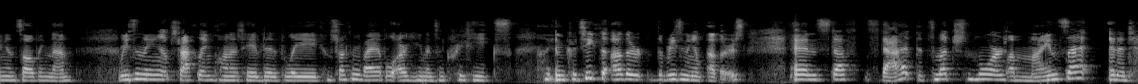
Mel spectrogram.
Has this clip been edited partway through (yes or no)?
yes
